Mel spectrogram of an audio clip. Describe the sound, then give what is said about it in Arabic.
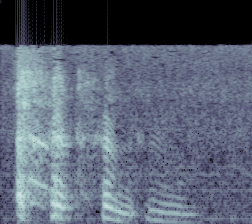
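A person gives a few short, harsh coughs in quick succession, then a brief voiced throat sound. The coughs are moderately loud with clear gaps between them. “دعني أسعل قليلا”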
